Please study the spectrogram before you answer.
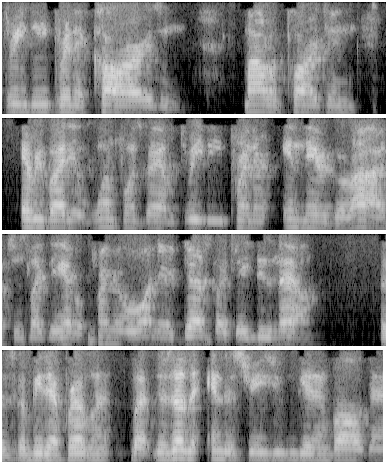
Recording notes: TNTSuperfantastic Conference Call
